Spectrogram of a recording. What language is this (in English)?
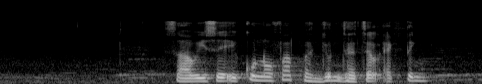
Javanese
